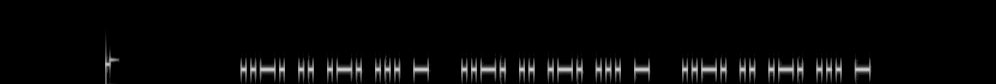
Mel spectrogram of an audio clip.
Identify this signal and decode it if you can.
Morse code, heard as a keyed tone, about 25 wpm, 700 Hz. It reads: FIRST FIRST FIRST
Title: Top 100 Words Repeated 25wpm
